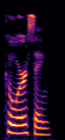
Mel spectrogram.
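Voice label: "coercing", English, British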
